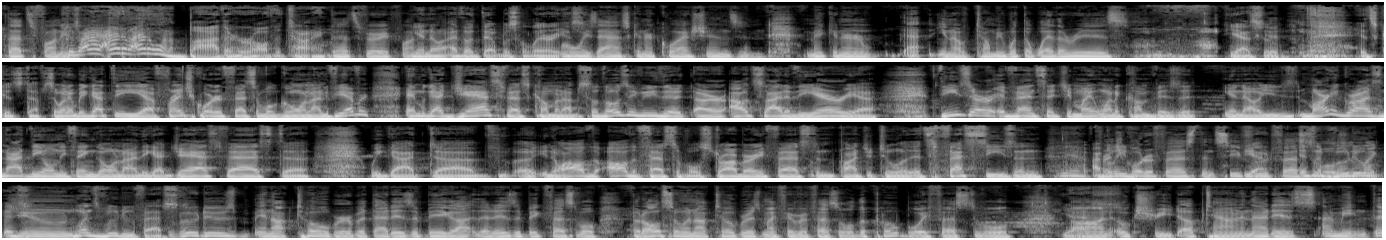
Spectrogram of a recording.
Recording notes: three telephone interviews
